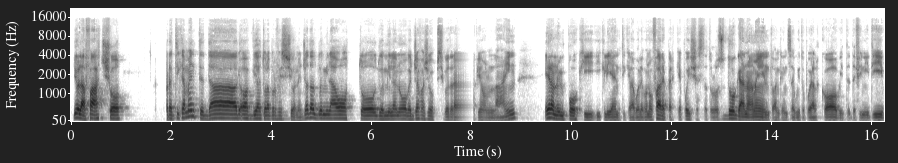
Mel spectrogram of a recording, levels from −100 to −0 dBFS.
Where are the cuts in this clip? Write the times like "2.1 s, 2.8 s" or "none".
3.3 s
